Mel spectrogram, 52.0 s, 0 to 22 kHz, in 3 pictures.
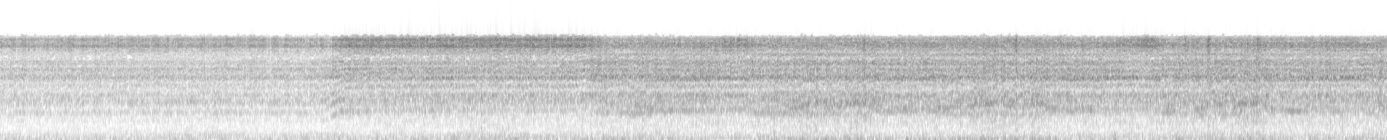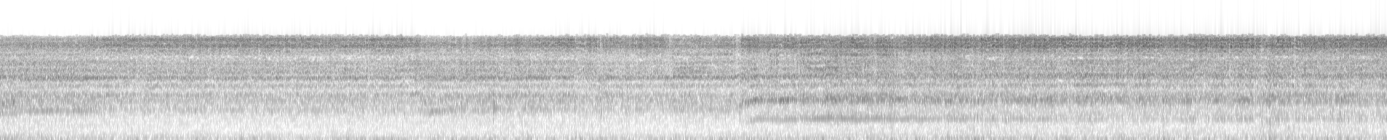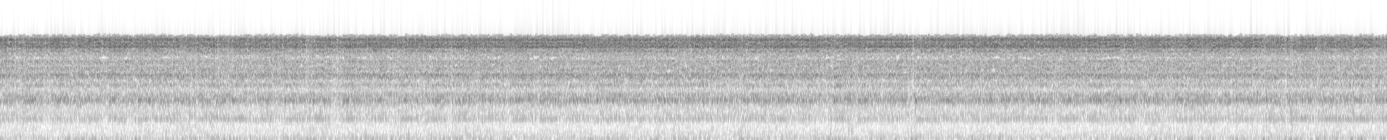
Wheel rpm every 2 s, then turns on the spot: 70, 70, 100, 110, 110, 110, 110, 120, 110, 120, 110, 120, 120, 140, 160, 160, 160, 160, 160, 160, 160, 160, 160, 160, 160, 160.
none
